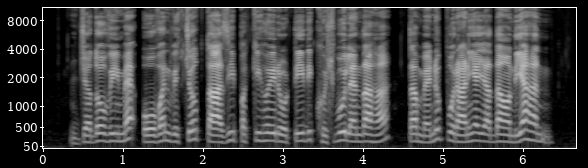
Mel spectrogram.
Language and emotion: Punjabi, happy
